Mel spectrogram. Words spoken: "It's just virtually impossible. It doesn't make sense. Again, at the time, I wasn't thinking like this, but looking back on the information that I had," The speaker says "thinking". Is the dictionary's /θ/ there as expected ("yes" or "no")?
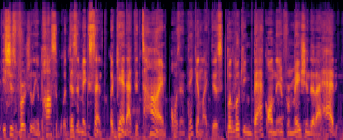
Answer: yes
